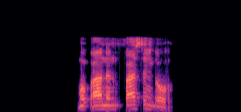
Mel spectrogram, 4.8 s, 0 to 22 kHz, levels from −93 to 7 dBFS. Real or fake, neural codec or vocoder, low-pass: fake; vocoder, 44.1 kHz, 128 mel bands, Pupu-Vocoder; 5.4 kHz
